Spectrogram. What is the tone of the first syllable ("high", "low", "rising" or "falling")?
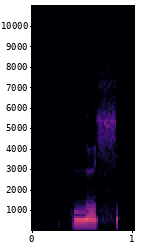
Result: low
